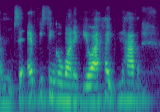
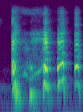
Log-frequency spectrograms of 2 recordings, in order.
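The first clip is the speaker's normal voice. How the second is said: high bright burst of laughter; loud laugh; 12 semitones higher, 8 dB louder than usual. Real, not acted. After confessing her love of roasts, a loud laugh.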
